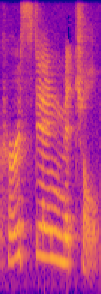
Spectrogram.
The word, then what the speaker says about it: Kiersten Mitchell: Kiersten Mitchell.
